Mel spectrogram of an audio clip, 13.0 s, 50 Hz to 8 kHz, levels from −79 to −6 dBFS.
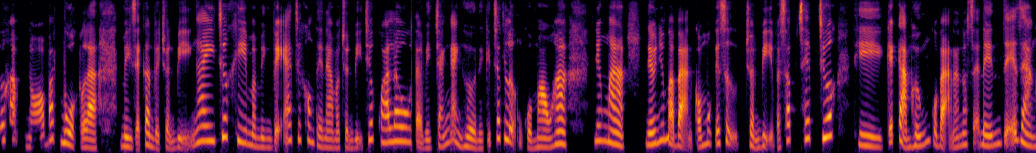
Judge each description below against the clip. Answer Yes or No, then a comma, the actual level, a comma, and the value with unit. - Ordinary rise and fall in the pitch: No, wide, 8.6 semitones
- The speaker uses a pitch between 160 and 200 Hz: No, high, 225 Hz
